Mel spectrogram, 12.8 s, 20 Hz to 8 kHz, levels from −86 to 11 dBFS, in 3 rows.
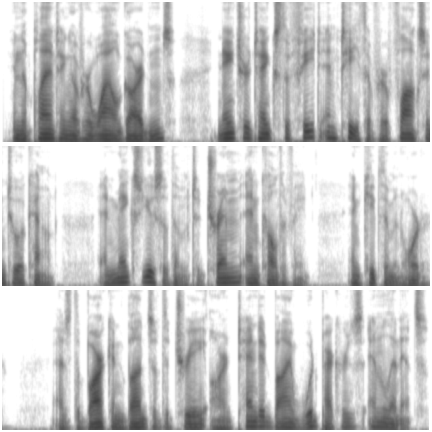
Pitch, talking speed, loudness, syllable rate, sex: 90 Hz, 215 wpm, -22 LUFS, 5.8 syllables/s, male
